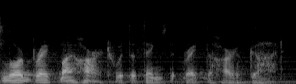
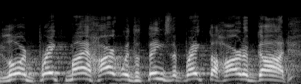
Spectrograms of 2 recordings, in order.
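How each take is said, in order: First: Soft, low murmured prayer; whispered plea to God; hushed prayer. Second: High, loud cry of the prayer; fervent preacher's plea; loud impassioned prayer. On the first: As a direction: breathe the prayer quietly. Same prayer, now hushed. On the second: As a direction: proclaim the prayer to the rafters. Prayer quoted in full-force preaching. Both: Acted.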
